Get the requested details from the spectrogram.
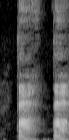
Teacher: ujung lidah menyentuh pangkal gigi seri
